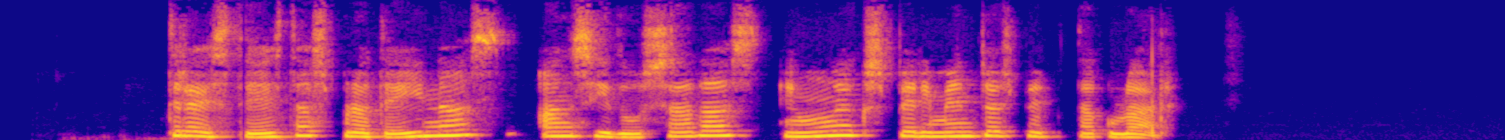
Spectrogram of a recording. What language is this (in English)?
Spanish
